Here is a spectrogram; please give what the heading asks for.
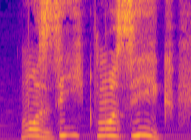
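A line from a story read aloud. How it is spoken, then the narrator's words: Emperor shouting. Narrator (German): schrie der Kaiser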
